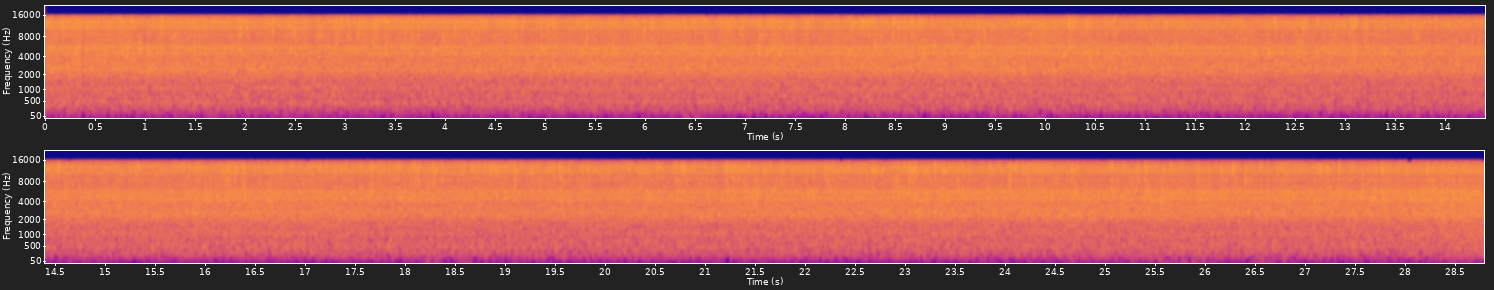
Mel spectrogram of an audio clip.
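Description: Heavy rain falling steadily on wet pavement and puddles, an even hiss of drops splashing on standing water.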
